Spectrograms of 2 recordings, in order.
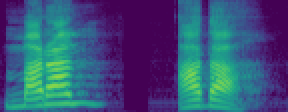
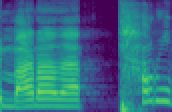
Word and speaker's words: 마란 아타: 이렇게 돼 있는 거죠 근데 아타드 원래 맞잖아 아다가 맞습니다 마란 아다 마라나 다 이렇게 돼 있는 거 근데 이제 영어권에 있는 사람들이 마라하다 이게 발음이 부드럽지 않으니까이 영어권에 있는 사람들이 마라나 타로 발음한 거예요 원래 원래 원문은 마란 아다로 돼 있어요 다 그런데 마라나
